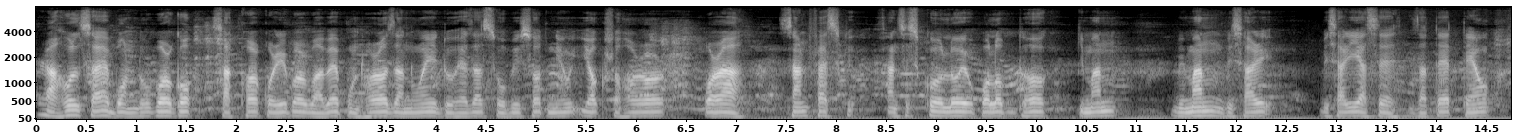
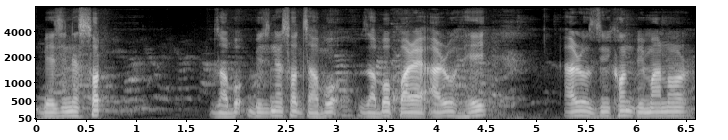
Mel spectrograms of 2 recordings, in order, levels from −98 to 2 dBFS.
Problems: constant background noise, continuous background conversations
